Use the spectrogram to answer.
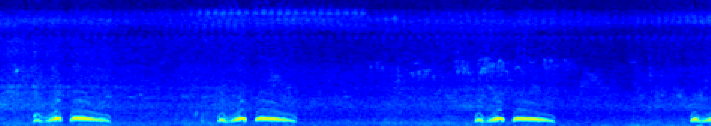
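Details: Spotted dove, a decoy bird calling to wild doves, recorded live, cooing in the crowing 'khan yon' style: three low, mellow phrases, each a couple of short hoots ending in a longer drawn-out, falling coo, spaced a few seconds apart.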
